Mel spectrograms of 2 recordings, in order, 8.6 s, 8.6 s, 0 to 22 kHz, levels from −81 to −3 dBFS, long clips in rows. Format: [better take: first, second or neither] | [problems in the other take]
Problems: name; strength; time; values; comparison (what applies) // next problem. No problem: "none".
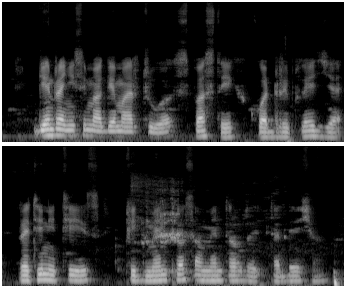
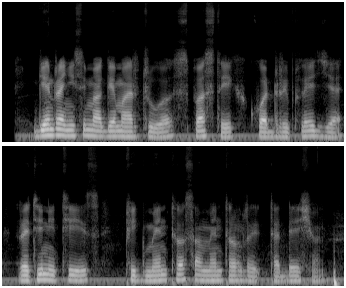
second | noise reduction (classical method log-MMSE)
